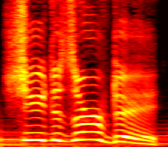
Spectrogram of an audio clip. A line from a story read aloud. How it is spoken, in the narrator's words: shouted someone from the crowd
